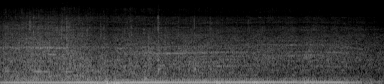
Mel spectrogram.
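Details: Polaris Ranger XP after repairing a no-crank fault: a shoddy previous-owner brake pressure sensor bypass jumper was replaced with a soldered permanent bypass. The engine catches and settles into a steady low idle with an even rhythm and no knocks.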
